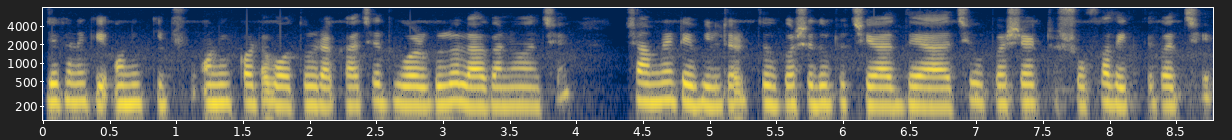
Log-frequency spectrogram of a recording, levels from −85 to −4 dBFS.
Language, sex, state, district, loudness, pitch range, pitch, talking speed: Bengali, female, Odisha, Malkangiri, -15 LUFS, 205-225 Hz, 220 Hz, 165 wpm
